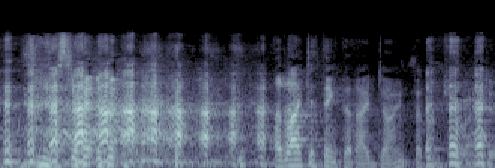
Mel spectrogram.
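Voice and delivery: real laughter carrying the whole admission; laughing. Real, not acted. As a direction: giggle the words out at your own expense. Admits own Australian accent.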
